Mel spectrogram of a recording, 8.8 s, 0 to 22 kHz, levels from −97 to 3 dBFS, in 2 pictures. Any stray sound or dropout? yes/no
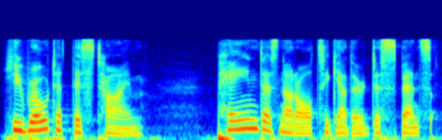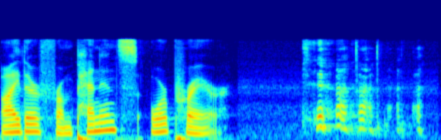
yes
